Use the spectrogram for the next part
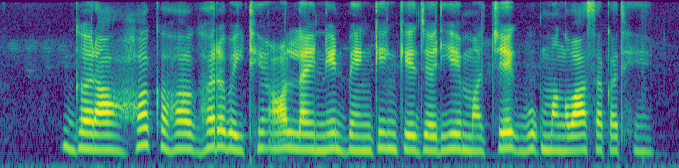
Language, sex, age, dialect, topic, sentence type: Chhattisgarhi, female, 18-24, Western/Budati/Khatahi, banking, statement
